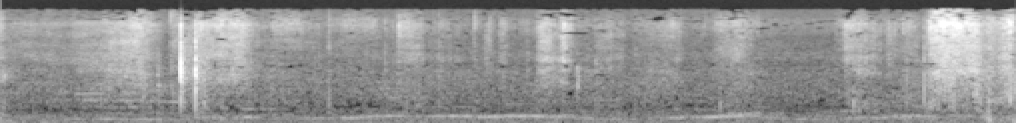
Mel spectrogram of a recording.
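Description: Paper notebook pages being handled and flipped by hand: faint rustles, a sharp click about a second in, and a louder rustle of a page turning near the end, over quiet room tone.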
